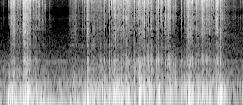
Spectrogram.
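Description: Whole roasted coffee beans being crushed with a pestle in a stone mortar: irregular crunching and cracking as the beans break up, with a brief lull about a second in.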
